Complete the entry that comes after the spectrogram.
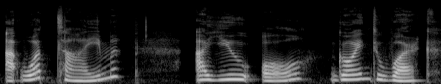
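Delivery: spaced out for a learner; slow dictation. Shown as a demonstration. Teacher dictates the second sentence slowly to the student. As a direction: read the sentence slowly and clearly. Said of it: "Certainly we do".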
